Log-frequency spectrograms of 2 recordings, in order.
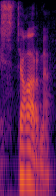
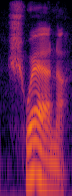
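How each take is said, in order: First: The word is read out as English spelling suggests. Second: The word is said with its native Swedish sounds. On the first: The speaker calls it wrong. "think I'm going to say Starna" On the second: The speaker calls it right. "I know that it is actually pronounced Schwerna"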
